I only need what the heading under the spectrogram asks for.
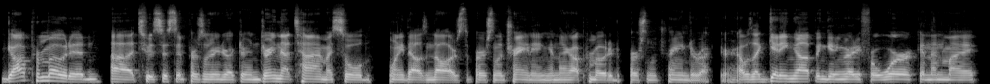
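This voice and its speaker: Delivering a high-energy, casual pep talk as a motivational coach, a man speaks emphatically with lots of fillers and the odd swear word for emphasis. He has a clean, mid-range voice, a fast pace and few pauses.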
